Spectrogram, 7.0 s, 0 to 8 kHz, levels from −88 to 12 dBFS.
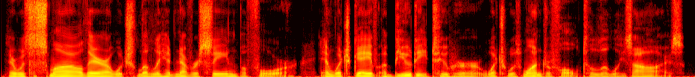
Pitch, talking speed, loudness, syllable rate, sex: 95 Hz, 205 wpm, -19 LUFS, 5.3 syllables/s, male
